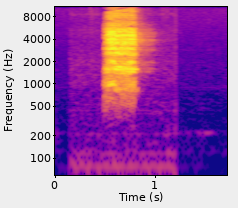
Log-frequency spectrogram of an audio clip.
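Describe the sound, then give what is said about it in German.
A parrot brought along to an aviation event gives one short, harsh, loud squawk over a low background hum. “Was natürlich auch manches beeindruckt hat, ist der Papagei, der auch mitgekommen war. Sogar der hat etwas für unser Radio beigetragen.”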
